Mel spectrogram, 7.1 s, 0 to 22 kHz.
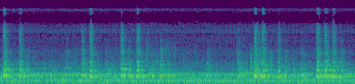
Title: Top load Samsung dryer making this noise. It is 6-7 years old.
